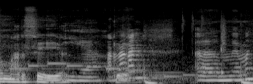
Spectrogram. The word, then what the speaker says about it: Marseille: Bacanya Marseille ya.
